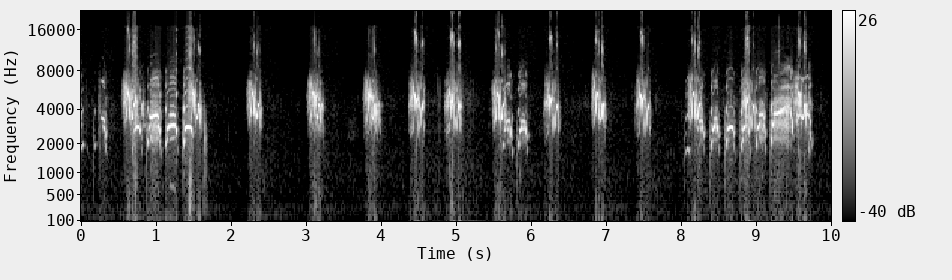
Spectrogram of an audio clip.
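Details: Osprey pair at their nest, Kent Island, Maryland, filmed by a nest camera on a July 2018 afternoon. Strident whistled yelps open and close the passage, with evenly spaced single high chirps roughly every three-quarters of a second between.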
